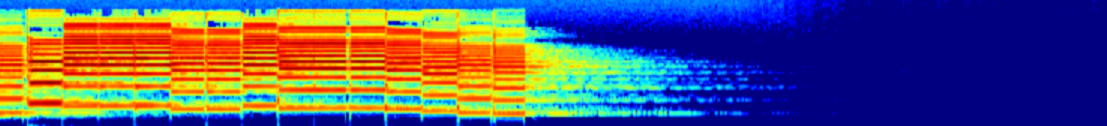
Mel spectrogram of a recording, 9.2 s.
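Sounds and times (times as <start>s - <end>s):
alto saxophone: 0.0s - 5.5s.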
